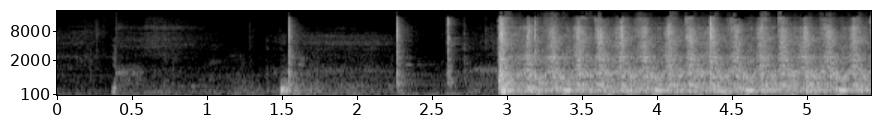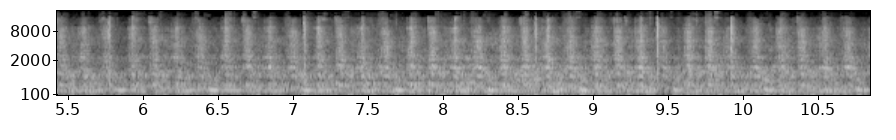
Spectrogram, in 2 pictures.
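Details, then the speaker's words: 1972 VW Beetle, sat wet for over 3 months, battery charged about 3 hours, first start attempt, no spark suspected: starter cranks steadily about 1.5 beats a second, never catches; crank no start, owner suspects wetness preventing ignition. "Is it rusted shut? Well, it's really wet. I'll bet it's so wet that it just can't ignite, Yeah. right?"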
